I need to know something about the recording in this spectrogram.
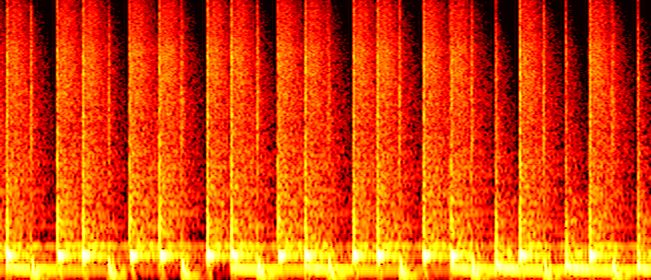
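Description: Acoustic drum kit playing a linear single-stroke exercise: hand strokes alternating right and left, broken up by bass drum hits, in a steady repeating rhythm with the loudest hits about three a second.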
